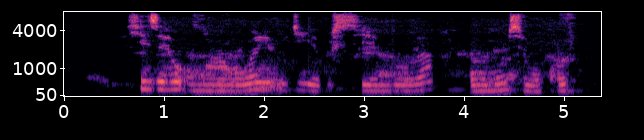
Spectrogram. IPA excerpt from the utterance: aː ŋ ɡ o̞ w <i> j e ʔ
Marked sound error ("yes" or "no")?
yes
